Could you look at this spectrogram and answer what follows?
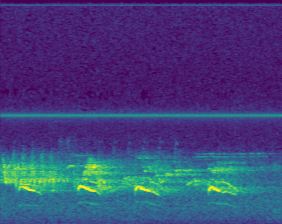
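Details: Male yellowhammer recorded live outdoors: four short high notes, each sliding slightly, spaced roughly half a second to a second apart, over a steady background hiss.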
